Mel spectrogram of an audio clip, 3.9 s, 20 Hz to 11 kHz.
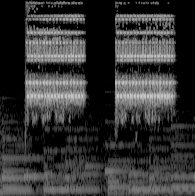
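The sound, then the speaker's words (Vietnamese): Electronic telephone ringtone signals an incoming phone call, sounding in two loud, bright bursts of about a second each, each with a fast pulsing warble and a short gap of silence between them. “Buổi tối 8 giờ, Lâm Duyệt Phi nhận được điện thoại của Thiệu Nhã Tư.”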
